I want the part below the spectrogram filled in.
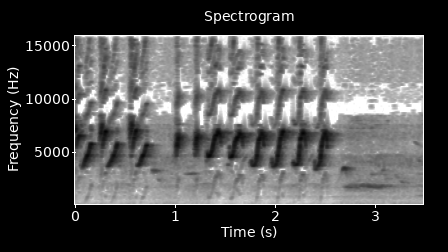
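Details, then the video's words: A male purple sunbird sings a rapid rattle of high, ringing metallic notes, about a dozen in quick succession, ending abruptly and followed by a faint lower tone. "Purple Sunbird Sound / Purple Sunbird Song / Purple Sunbird Call /Male Purple Sunbird Vocals, Voice"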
